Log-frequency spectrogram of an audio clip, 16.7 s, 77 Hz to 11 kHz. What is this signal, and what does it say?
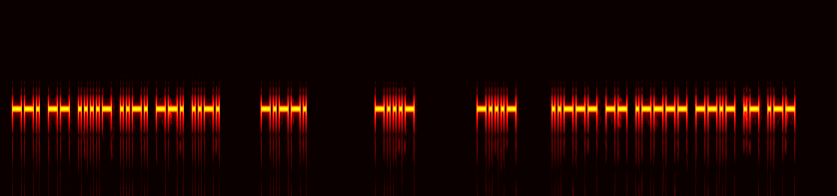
Morse code, heard as a keyed tone, about 20 wpm, 700 Hz. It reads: GM4FGF <KN> <BT> <BT> 2M1QAW
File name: UK MASTER QSOs TRAINING / 20WPM / UK MASTER QSOs 0010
